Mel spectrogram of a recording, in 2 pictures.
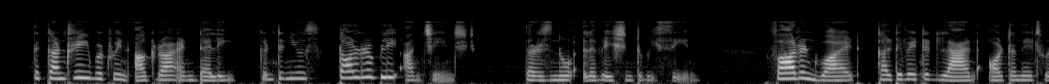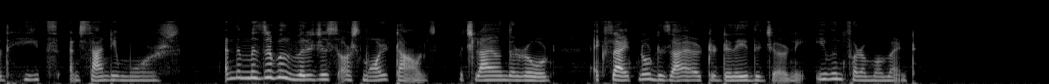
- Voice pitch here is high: Yes, high, 200 Hz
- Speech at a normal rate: Yes, average, 145 wpm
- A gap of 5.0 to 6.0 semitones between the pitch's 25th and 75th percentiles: No, average, 4.2 semitones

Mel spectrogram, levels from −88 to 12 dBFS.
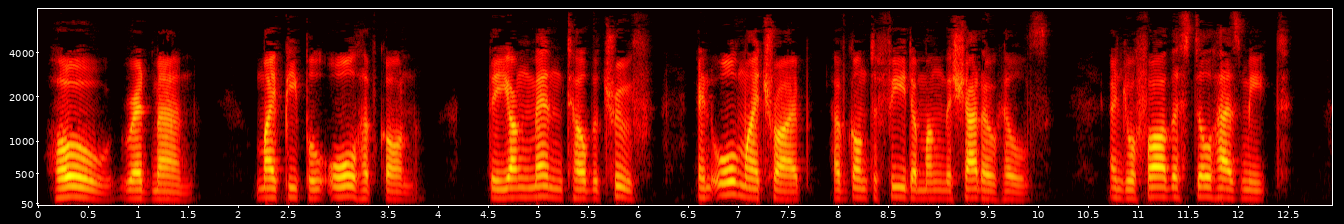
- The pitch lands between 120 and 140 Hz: Yes, low, 135 Hz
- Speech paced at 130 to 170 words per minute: Yes, average, 150 wpm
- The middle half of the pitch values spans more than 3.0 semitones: No, narrow, 2.6 semitones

